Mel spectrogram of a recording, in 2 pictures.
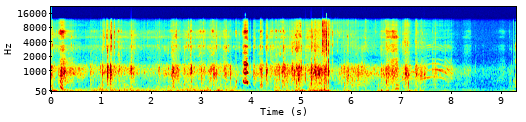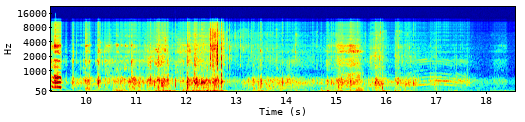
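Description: Trek Session 9.9 downhill mountain bike ridden fast down a dirt trail: a steady rush of tyres on loose dirt with the bike rattling and knocking over bumps. There is a short lull about eight seconds in, and the noise fades near the end.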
